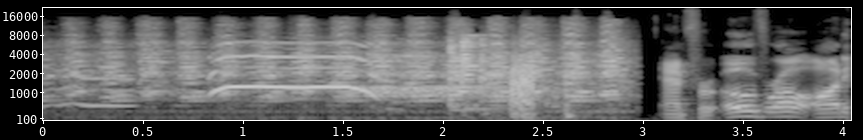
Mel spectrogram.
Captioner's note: woman screams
